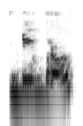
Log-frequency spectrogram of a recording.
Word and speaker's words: de Broglie: In 1924, French physicist Louis Victor de Broglie pronounced de Broglie put forward the bold hypothesis that moving particles, no matter, should display wave-like properties under suitable conditions.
